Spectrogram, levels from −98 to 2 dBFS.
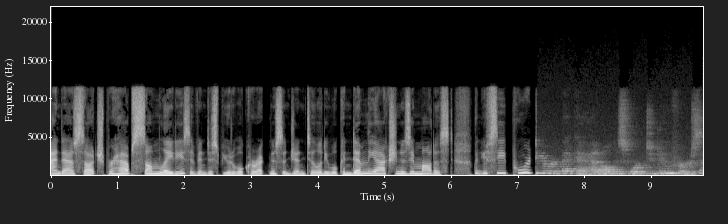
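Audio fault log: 7.30–9.79 s: likely a switch to a distant microphone. Speech abruptly turns roomy, hollow and thin, drops about 10 dB, and carries more room noise to the end.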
